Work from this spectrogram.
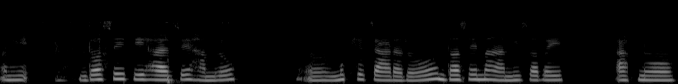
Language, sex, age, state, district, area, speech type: Nepali, female, 30-45, West Bengal, Darjeeling, rural, spontaneous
